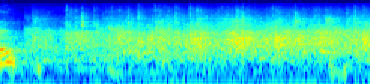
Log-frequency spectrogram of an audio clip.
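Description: Audience applauding, a dense, even clapping that builds over the first half second and then holds steady.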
